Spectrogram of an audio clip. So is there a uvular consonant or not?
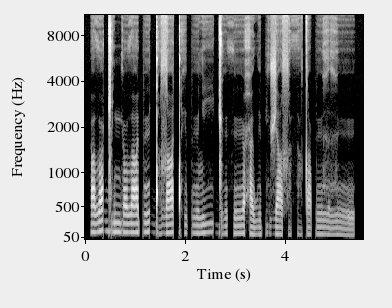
no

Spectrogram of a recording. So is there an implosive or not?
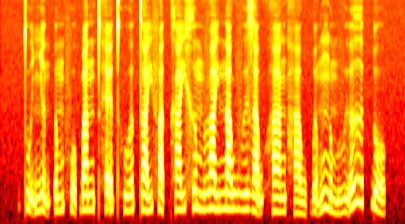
yes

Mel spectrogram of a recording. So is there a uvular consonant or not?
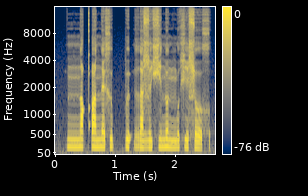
yes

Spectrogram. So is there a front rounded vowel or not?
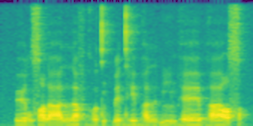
yes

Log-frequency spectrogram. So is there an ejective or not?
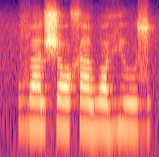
no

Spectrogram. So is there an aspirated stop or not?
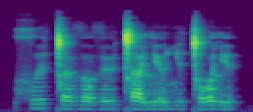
no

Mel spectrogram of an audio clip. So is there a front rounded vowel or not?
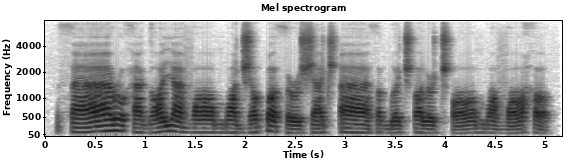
no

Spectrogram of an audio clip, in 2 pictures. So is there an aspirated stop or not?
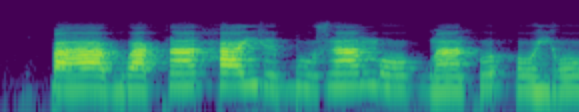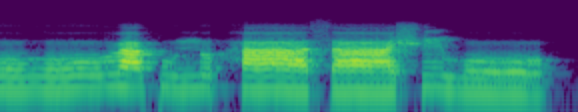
no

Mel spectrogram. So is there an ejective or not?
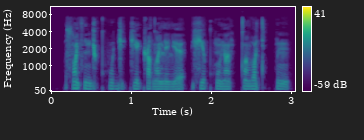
no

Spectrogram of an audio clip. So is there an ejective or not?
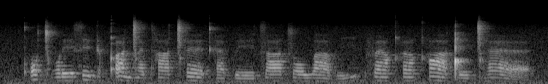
yes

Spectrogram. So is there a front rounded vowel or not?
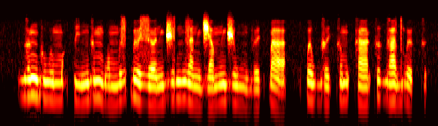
yes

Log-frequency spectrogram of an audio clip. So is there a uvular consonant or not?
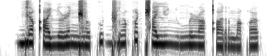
yes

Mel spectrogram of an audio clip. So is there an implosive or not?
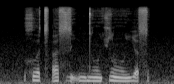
no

